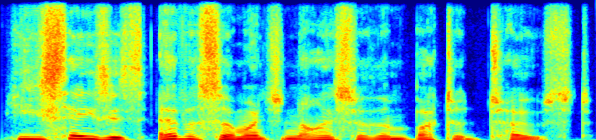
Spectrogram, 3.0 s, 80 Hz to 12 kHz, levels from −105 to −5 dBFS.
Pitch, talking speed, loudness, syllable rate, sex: 145 Hz, 200 wpm, -17 LUFS, 4.9 syllables/s, male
